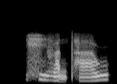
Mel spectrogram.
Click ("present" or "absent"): absent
